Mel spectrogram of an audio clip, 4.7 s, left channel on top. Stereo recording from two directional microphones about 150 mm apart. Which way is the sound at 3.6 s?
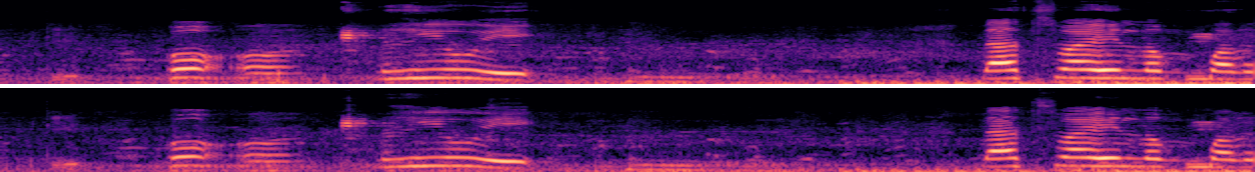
20° left (ahead or behind).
